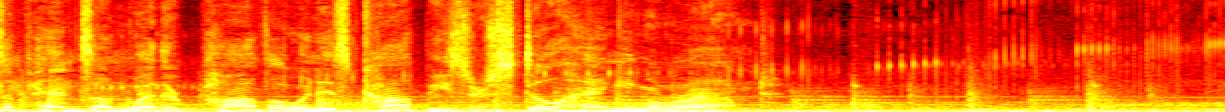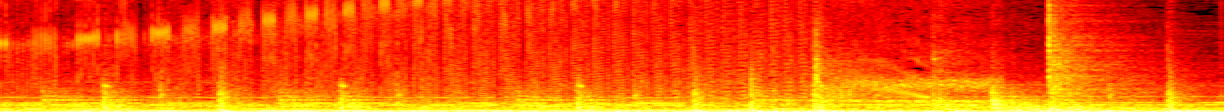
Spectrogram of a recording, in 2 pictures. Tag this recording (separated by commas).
Speech, Music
